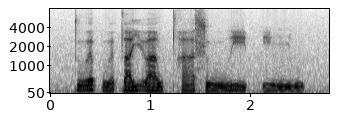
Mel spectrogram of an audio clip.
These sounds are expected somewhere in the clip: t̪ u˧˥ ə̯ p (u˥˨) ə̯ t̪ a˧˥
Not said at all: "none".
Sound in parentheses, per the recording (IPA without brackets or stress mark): u˧˩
